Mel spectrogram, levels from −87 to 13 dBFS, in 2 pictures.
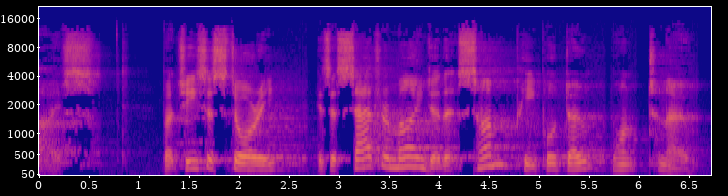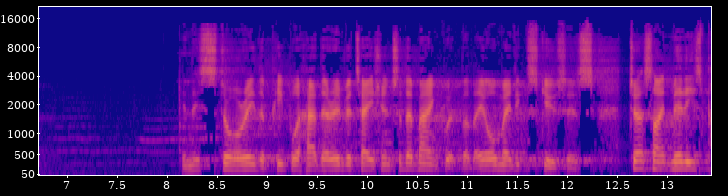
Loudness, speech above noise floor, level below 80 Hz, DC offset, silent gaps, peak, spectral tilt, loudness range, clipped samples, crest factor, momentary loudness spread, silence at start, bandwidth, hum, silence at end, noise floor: -27 LUFS; 39 dB; -74 dBFS; under 0.1%; none; -6 dBFS; -1.5 dB/octave; 7 LU; under 0.1%; 22 dB; 11 LU; 0 s; 15.5 kHz; none; 0 s; -67 dBFS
